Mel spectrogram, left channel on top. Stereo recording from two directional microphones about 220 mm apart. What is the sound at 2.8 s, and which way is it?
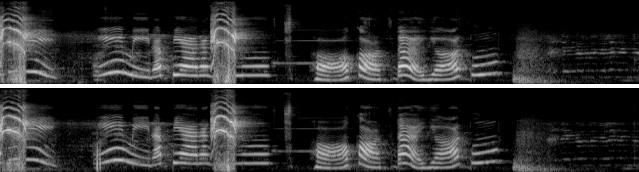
Music, 45° right (ahead or behind).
